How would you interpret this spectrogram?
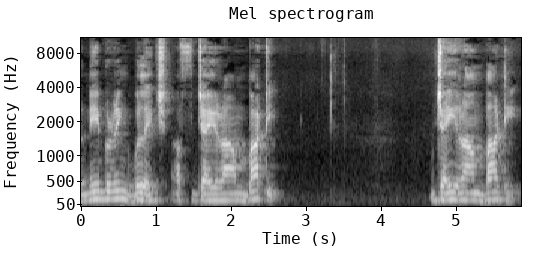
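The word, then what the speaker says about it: Jayrambati: village of jairam bhati jairam bhati it is pronounced as jairam party unaffected by the marriage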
